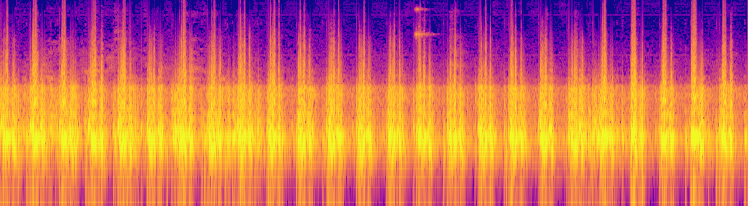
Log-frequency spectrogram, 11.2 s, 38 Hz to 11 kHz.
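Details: Doppler recording of fetal heart sounds a few hours before birth, in a baby with Down syndrome: rapid, regular whooshing heartbeat at about 133 beats per minute, within normal fetal range.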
